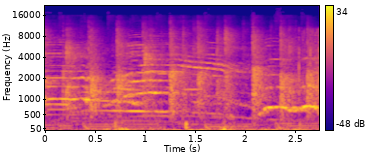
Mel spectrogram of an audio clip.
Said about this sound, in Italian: Applauso.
